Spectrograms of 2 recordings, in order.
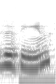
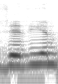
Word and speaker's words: Vavine: So I'm gonna take a Sigma E28 in the shade Vivian. I think I said Vivian before, but I just Googled how to say it. It's Vivian.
